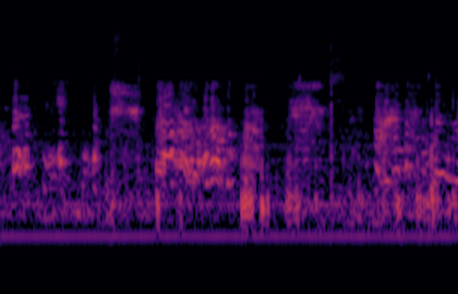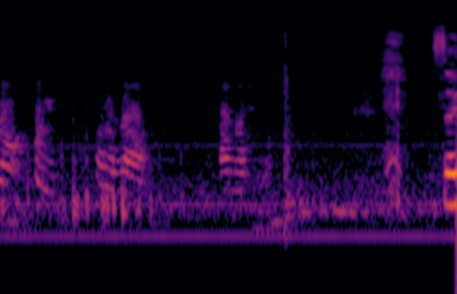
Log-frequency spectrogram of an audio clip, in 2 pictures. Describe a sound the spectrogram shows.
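Young women laugh and giggle close by.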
